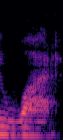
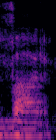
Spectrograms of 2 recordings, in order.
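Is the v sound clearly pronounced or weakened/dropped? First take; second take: weakened; clearly pronounced. First: The first sound is not a clear v. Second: The first sound is a clear v. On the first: "You might say war" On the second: "you're not always going to say var"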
